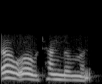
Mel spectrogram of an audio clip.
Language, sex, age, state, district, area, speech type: Bodo, female, 30-45, Assam, Udalguri, urban, conversation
